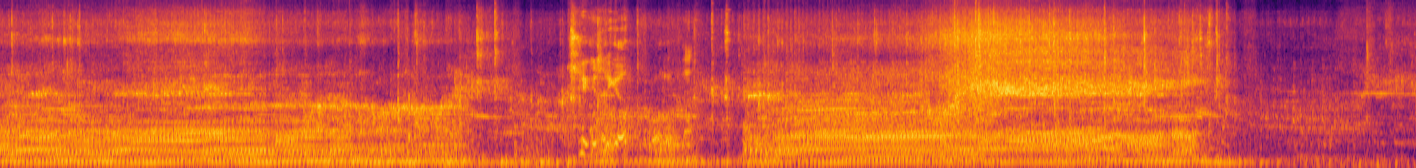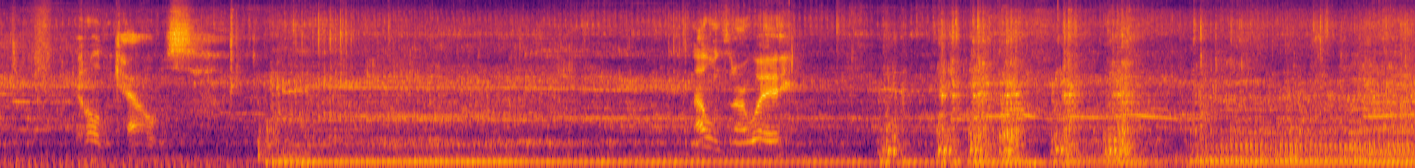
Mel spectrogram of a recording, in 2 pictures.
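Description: A small vehicle engine hums steadily, quieter for a few seconds in the middle.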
